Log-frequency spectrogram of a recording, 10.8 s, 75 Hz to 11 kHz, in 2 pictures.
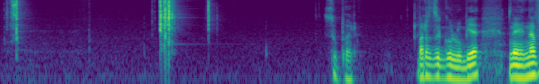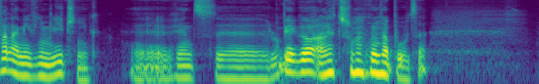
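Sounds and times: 
film SLR camera advance lever ratcheting wind: 0:01.5 - 0:02.2
film SLR camera shutter clacking: 0:01.5 - 0:02.2
speech: 0:03.3 - 0:10.0.

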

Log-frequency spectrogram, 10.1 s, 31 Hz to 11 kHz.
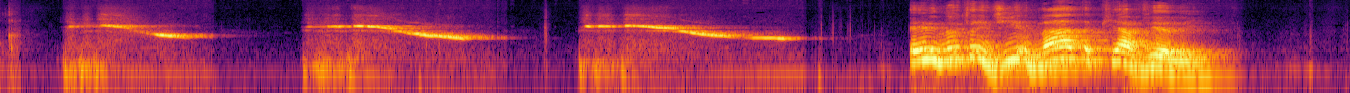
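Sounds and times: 
person whistling imitating birdsong: 0:00.4 - 0:06.2
speech: 0:06.9 - 0:09.2.

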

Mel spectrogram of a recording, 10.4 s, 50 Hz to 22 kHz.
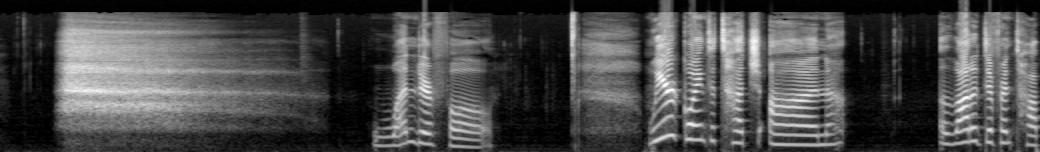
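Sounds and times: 
deep breath exhaled through an open mouth during a yoga session: 0:00.6 - 0:03.2
speech: 0:03.7 - 0:05.0, 0:06.5 - 0:08.5, 0:09.4 - 0:10.3.

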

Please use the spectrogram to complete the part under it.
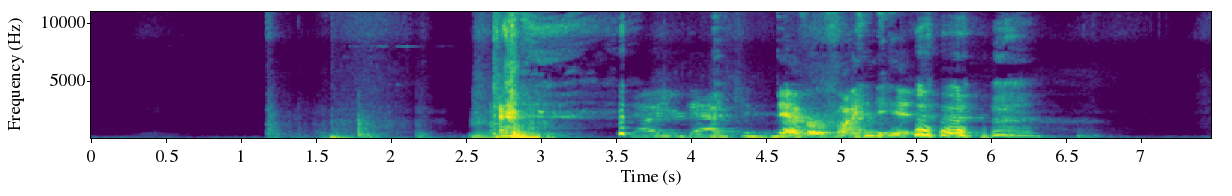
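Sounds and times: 
closet door sliding open: 0:01.2 - 0:03.2
closet door bumping shut: 0:02.6 - 0:03.2
speech: 0:03.7 - 0:06.4.

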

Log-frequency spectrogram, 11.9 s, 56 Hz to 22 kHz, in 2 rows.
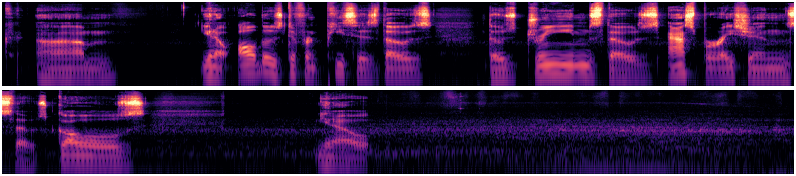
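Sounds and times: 
speech: 0:00.2 - 0:00.9, 0:01.5 - 0:07.2, 0:08.3 - 0:08.8
truck driving by outside: 0:06.2 - 0:11.8.

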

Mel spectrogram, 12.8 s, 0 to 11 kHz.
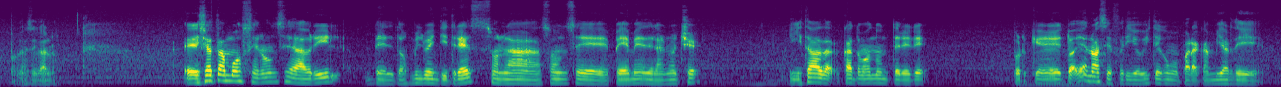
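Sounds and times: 
low electric fan hum: 0:00.0 - 0:12.7
speech: 0:00.1 - 0:01.0, 0:01.7 - 0:07.1, 0:07.9 - 0:09.4, 0:10.1 - 0:12.7.

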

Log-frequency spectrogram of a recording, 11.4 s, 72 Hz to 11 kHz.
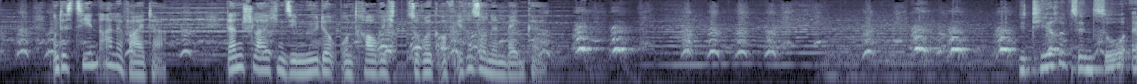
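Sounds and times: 
dogs barking in short high yips: 0:00.0 - 0:11.3
speech: 0:00.4 - 0:05.6, 0:10.2 - 0:11.3.

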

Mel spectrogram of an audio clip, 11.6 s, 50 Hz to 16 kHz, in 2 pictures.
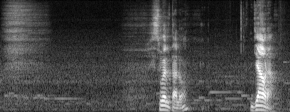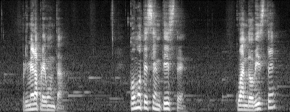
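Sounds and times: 
deep airy breath drawn in: 0:00.0 - 0:01.1, 0:02.4 - 0:03.0
speech: 0:03.2 - 0:03.9, 0:05.0 - 0:05.6, 0:06.3 - 0:07.2, 0:08.4 - 0:09.6, 0:10.5 - 0:11.4.

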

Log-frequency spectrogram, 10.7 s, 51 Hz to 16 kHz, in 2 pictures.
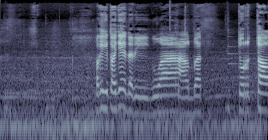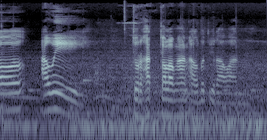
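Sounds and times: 
idling and slow-moving cars in jammed toll-road traffic: 0:00.0 - 0:10.6
speech: 0:01.9 - 0:04.2, 0:04.8 - 0:07.1, 0:08.0 - 0:10.2.

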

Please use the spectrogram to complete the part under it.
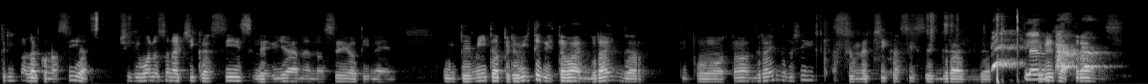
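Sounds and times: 
speech: 0:00.0 - 0:11.3
agitated dog barking: 0:09.9 - 0:11.2.

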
